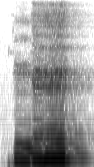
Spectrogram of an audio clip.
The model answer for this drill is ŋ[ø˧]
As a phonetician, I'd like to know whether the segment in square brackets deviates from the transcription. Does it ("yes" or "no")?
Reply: yes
